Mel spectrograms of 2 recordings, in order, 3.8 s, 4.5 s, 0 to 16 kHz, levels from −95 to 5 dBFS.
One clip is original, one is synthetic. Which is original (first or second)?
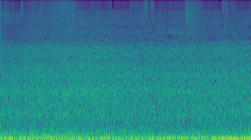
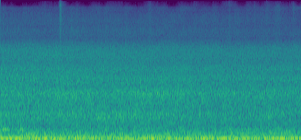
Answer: first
